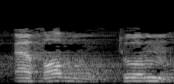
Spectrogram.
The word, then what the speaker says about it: أفضتم: أفضتم، ولا تقتل، لا تقول أفض، أفضتم.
